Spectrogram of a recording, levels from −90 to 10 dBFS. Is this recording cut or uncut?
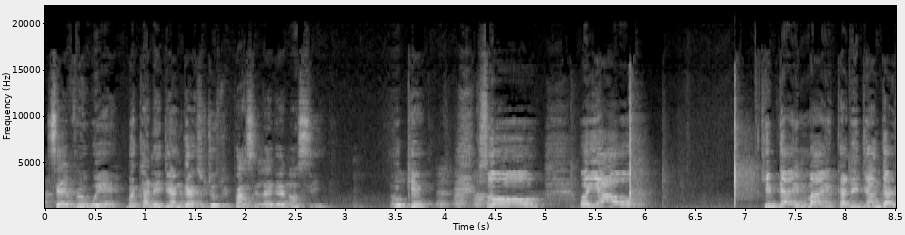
uncut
